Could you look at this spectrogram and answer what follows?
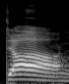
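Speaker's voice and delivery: Darn punched loud and falling; teaching word darn. Shown as a demonstration. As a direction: say Darn loudly as the answer. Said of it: "what was that word".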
